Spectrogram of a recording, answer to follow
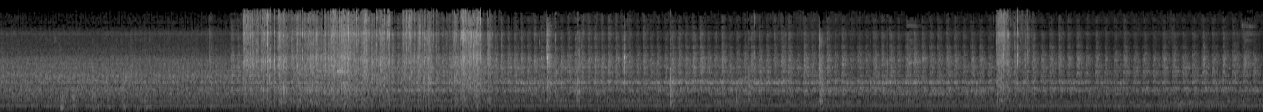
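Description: Maggi noodles cooking in a watery tomato masala in a black nonstick pan, stirred with a plastic spatula. There is a spell of hissing and scraping about five to ten seconds in and a few sharp taps, over a steady mechanical hum.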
